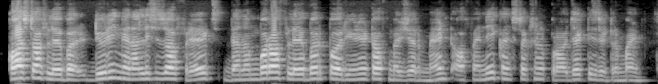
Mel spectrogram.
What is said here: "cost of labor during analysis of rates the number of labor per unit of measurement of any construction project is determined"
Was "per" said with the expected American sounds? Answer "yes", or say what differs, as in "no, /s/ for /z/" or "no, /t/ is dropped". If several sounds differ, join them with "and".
yes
